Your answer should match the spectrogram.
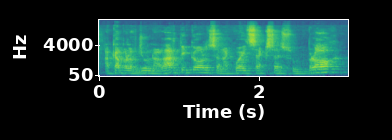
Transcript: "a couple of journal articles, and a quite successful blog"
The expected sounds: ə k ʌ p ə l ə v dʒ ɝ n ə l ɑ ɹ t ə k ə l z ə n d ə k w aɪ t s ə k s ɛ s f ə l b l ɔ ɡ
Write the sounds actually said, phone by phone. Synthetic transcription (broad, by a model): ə k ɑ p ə l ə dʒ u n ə l ɑ ɹ t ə k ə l s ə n ə k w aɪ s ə k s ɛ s ə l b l ɔ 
